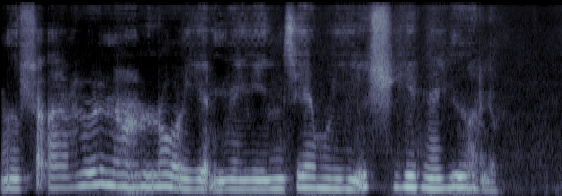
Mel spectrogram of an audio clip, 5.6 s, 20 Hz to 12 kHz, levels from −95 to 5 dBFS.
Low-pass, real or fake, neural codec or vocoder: 10.8 kHz; fake; codec, 24 kHz, 1 kbps, SNAC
